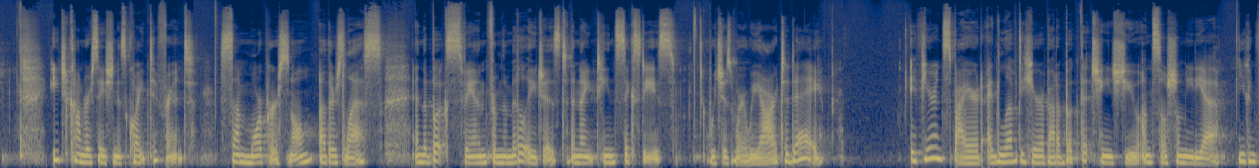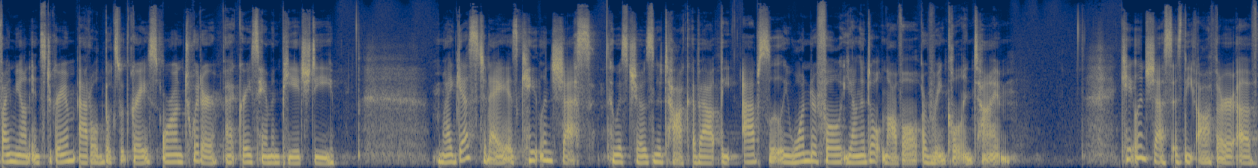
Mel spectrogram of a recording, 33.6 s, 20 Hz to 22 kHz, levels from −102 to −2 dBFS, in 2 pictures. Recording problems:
squashed, flat; heavily

